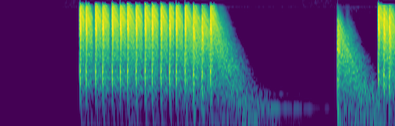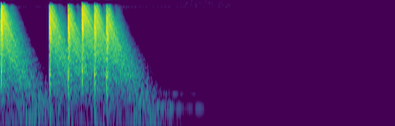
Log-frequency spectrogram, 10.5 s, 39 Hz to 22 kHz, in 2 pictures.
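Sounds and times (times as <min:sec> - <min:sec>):
electronically generated compressed gas gun bursts and single shots: 0:01.1 - 0:03.3, 0:04.5 - 0:07.3.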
